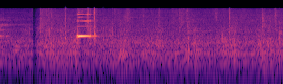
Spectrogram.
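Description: MRT fare gate card reader giving one short, high beep about a second in, the acceptance tone as a stored-value fare card is tapped at the barrier. A steady hubbub of station ambience runs underneath.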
